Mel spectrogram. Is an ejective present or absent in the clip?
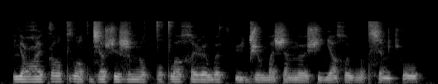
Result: present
